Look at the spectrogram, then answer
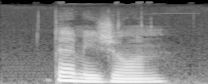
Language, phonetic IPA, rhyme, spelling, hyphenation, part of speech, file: Hungarian, [ˈdɛmiʒon], -on, demizson, de‧mi‧zson, noun, Hu-demizson.ogg
- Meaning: demijohn (a large bottle with a short neck, with a handle at the neck, encased in wickerwork)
